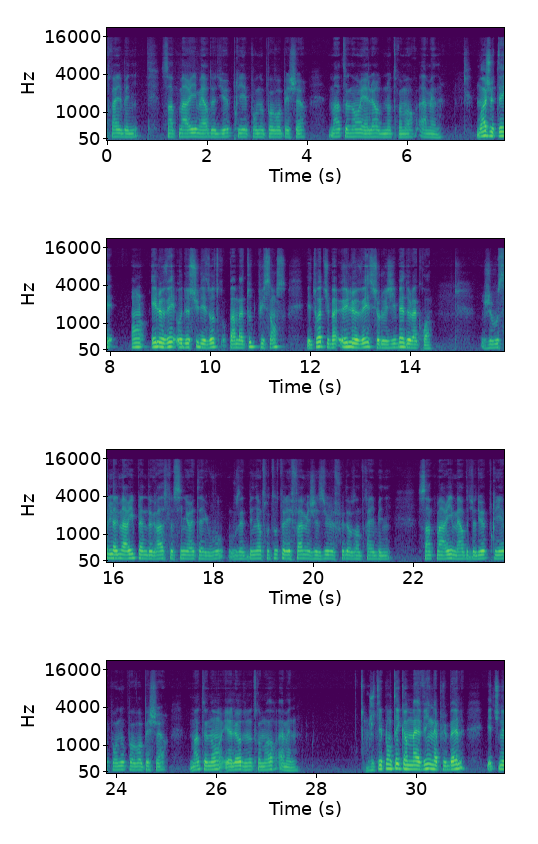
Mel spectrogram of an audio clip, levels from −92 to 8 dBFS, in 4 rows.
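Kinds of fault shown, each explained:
Chunks out of order: a 100 ms block of audio reached the output one slot late, so it played after the block that should have followed it. Nothing goes missing, but the order is swapped and three hard joins result. This happens twice, over 15.9 to 16.1 s and 23.1 to 23.3 s, each time as a brief jumbled moment where the sound briefly steps backwards.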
